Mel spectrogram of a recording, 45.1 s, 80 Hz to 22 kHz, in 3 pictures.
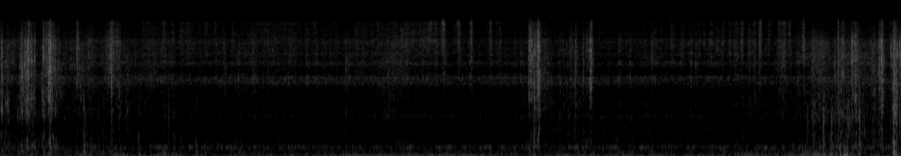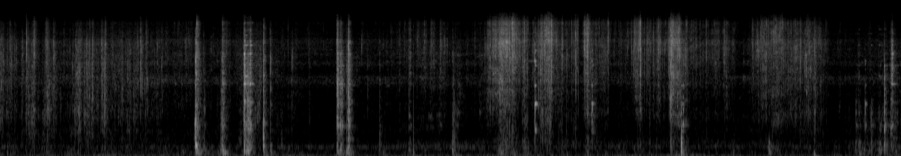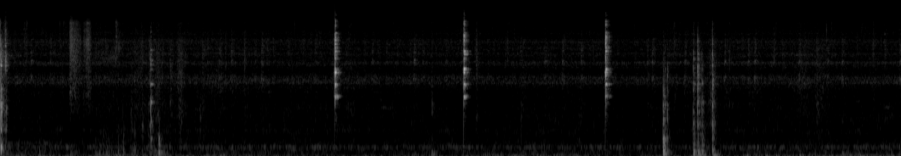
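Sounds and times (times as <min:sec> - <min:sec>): packaging crinkling: 0:00.0 - 0:02.0, 0:08.8 - 0:09.9, 0:13.5 - 0:18.1, 0:21.7 - 0:28.9
dishes and utensils clinking: 0:29.3 - 0:30.2.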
